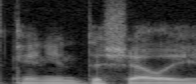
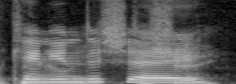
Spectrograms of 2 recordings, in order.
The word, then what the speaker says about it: Canyon de Chelly: Some people pronounce it as it sounds, Canyon de Chelly, and Yeah. But apparently it's Canyon de Chelly. So we'll go with that.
